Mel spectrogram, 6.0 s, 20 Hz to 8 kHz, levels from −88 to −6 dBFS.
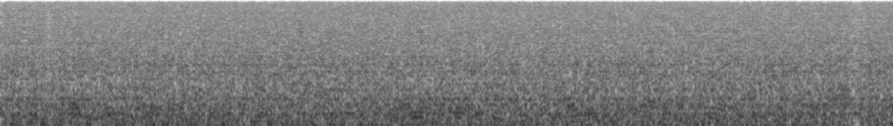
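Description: Throughout the clip, the speech returns as a second copy about 0.32 s later, roughly as loud as the original. This echo leak likely comes from a far-end loudspeaker whose echo canceller let its microphone pickup back into the call.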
